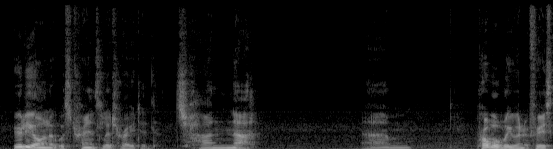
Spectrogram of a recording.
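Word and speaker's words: 禪: character there after diana which is pronounced chan um is the same chinese and like the chan school of buddhism chan meditation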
